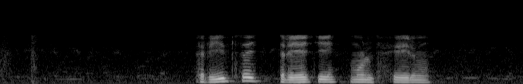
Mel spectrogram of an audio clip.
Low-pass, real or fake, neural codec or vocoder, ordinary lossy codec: 7.2 kHz; real; none; AAC, 16 kbps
